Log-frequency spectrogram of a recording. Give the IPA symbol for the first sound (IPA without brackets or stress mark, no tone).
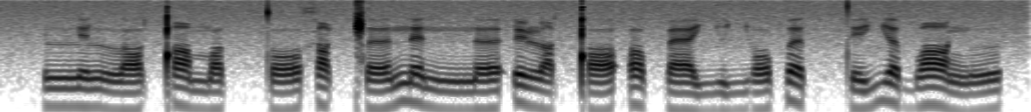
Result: lː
